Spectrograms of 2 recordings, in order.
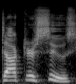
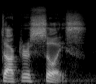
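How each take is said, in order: First: Seuss is said with a common English pronunciation. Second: Seuss is said with a German pronunciation. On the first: The speaker calls it wrong. "it's not Doctor Seuss. You're saying it wrong" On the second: The speaker calls it right. "He's German. That's the way it's pronounced"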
